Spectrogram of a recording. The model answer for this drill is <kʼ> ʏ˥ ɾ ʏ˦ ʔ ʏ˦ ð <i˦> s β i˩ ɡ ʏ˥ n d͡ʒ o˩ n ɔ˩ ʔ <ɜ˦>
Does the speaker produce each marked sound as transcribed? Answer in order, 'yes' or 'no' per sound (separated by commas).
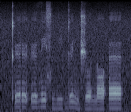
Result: yes, no, yes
